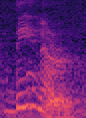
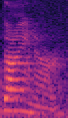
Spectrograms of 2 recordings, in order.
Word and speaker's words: dinner: of that first yes and dinner not diner dinner that is dinner nelson dinner okay so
